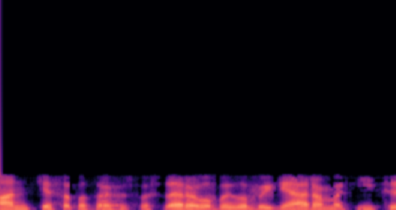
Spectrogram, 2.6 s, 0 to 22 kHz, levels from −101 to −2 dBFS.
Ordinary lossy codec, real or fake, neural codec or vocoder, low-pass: AAC, 16 kbps; fake; codec, 16 kHz, 0.3 kbps, FocalCodec; 3.6 kHz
